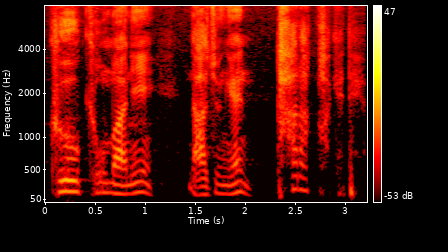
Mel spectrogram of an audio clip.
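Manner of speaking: hushed whisper; whispered warning. Acted. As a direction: drop to a whisper for weight. (속삭이듯 낮게 경고하는 소리)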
